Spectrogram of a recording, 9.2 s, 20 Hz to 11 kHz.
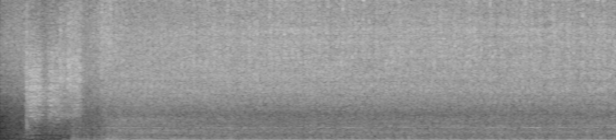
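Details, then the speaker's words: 1970 Chevy Blazer, revived after sitting, engine thought to be a 305 or 302 small-block, not verified: cranks and catches, then a deep, slightly loping idle; owner suspects a mild cam, unconfirmed, otherwise smooth. "up I ask him if it had a little cam it sounds like it's got a little cam in it I don't know well you heard just sound like it's hitting a little Li it's it's smooth 302 sounds smooth though"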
